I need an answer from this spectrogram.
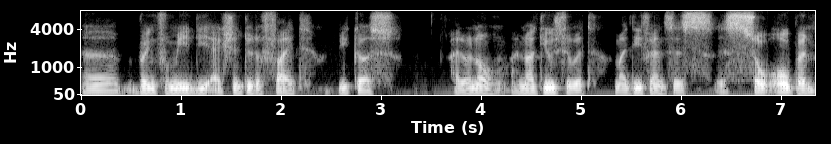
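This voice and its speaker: With a Dutch accent and vocal fry, a man speaks at a moderate pace in a medium pitch with ordinary pitch variation over a quiet background. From Netherlands. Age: 30s. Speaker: kickboxer. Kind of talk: interview. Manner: halting, many fillers and repeats.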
